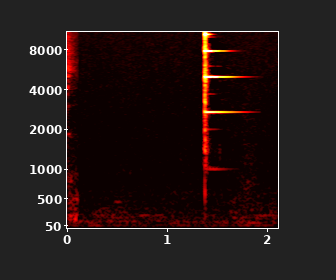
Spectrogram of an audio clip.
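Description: A single bright, bell-like ding about a second and a half in, struck sharply and ringing out over about half a second. Near silence before it.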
